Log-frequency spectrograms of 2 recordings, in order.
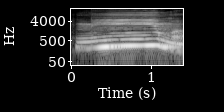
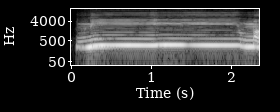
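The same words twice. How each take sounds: First: नीम joined, shorter rising ee; blended word. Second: नीम with very long level नी, then म; sounded out. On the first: Teacher blends the word for a child, joined up. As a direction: run नीम into one word. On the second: Teacher sounds out the word for a child, stretched. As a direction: stretch नीम apart slowly. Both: Shown as a demonstration. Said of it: "इस तरह से बेटा हम शब्दों को".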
